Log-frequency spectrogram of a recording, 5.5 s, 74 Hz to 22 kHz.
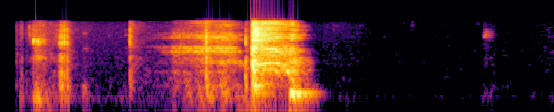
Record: {"cough_length": "5.5 s", "cough_amplitude": 29506, "cough_signal_mean_std_ratio": 0.27, "survey_phase": "beta (2021-08-13 to 2022-03-07)", "age": "45-64", "gender": "Female", "wearing_mask": "No", "symptom_none": true, "smoker_status": "Ex-smoker", "respiratory_condition_asthma": false, "respiratory_condition_other": false, "recruitment_source": "REACT", "submission_delay": "1 day", "covid_test_result": "Negative", "covid_test_method": "RT-qPCR"}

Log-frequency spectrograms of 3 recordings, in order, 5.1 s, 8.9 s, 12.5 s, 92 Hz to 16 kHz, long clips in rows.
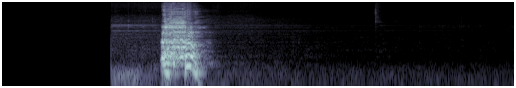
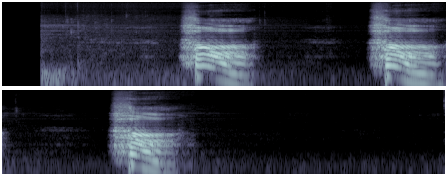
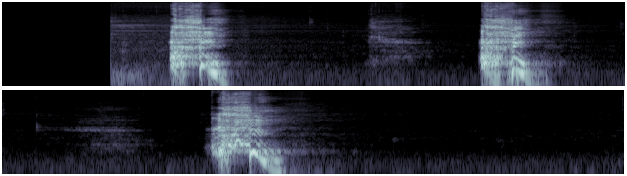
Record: {"cough_length": "5.1 s", "cough_amplitude": 30763, "cough_signal_mean_std_ratio": 0.23, "exhalation_length": "8.9 s", "exhalation_amplitude": 30891, "exhalation_signal_mean_std_ratio": 0.36, "three_cough_length": "12.5 s", "three_cough_amplitude": 32767, "three_cough_signal_mean_std_ratio": 0.3, "survey_phase": "beta (2021-08-13 to 2022-03-07)", "age": "65+", "gender": "Male", "wearing_mask": "No", "symptom_cough_any": true, "symptom_runny_or_blocked_nose": true, "smoker_status": "Never smoked", "respiratory_condition_asthma": false, "respiratory_condition_other": false, "recruitment_source": "REACT", "submission_delay": "2 days", "covid_test_result": "Negative", "covid_test_method": "RT-qPCR", "influenza_a_test_result": "Negative", "influenza_b_test_result": "Negative"}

